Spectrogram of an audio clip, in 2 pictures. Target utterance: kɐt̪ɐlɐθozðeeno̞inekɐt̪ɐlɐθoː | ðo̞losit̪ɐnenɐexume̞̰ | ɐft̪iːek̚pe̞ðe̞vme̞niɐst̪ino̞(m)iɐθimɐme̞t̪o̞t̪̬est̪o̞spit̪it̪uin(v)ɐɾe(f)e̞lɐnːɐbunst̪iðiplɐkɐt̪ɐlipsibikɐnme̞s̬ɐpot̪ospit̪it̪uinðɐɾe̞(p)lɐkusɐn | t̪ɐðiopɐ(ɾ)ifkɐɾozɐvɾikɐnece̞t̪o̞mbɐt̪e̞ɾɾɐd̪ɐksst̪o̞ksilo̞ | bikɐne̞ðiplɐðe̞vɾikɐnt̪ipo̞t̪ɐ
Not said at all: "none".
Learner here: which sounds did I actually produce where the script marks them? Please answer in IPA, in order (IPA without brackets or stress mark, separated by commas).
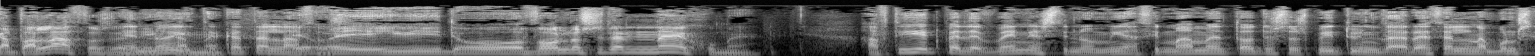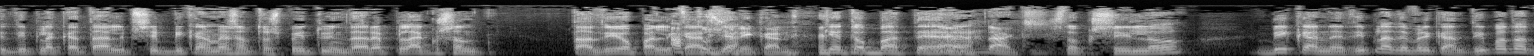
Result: m, ð, θ, p, l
